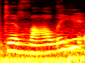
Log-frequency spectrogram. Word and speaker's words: Diwali: celebration of the holiday diwali it looks like a w but it's pronounced like a v and that is a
